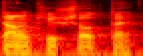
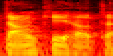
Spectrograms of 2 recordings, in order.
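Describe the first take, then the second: First: The middle consonant is a clear sh sound. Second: The middle consonant is a breathy h-like sound. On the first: This is how the name was said originally. "initially like" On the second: This is how the name is said now. "it's actually the same thing with uh, like Don Quixote"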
